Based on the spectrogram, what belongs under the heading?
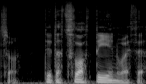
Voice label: "tlodi", Welsh

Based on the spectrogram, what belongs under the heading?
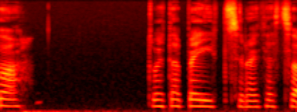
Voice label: "beit" Welsh

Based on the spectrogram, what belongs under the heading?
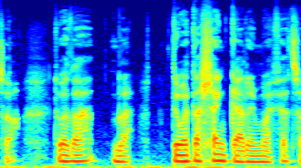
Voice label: "llengar" Welsh

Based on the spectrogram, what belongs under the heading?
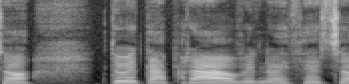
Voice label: "prawf" Welsh

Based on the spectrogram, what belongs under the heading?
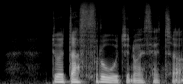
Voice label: "ffrwd" Welsh

